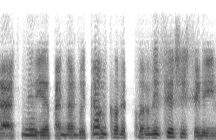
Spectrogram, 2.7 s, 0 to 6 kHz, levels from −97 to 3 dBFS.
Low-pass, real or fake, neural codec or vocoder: 5.4 kHz; fake; codec, 16 kHz, 0.5 kbps, FreqCodec, smaller model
